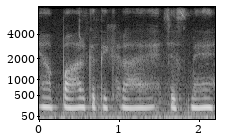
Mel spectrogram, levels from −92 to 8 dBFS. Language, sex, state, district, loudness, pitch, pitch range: Hindi, female, Goa, North and South Goa, -16 LUFS, 215 Hz, 210-220 Hz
